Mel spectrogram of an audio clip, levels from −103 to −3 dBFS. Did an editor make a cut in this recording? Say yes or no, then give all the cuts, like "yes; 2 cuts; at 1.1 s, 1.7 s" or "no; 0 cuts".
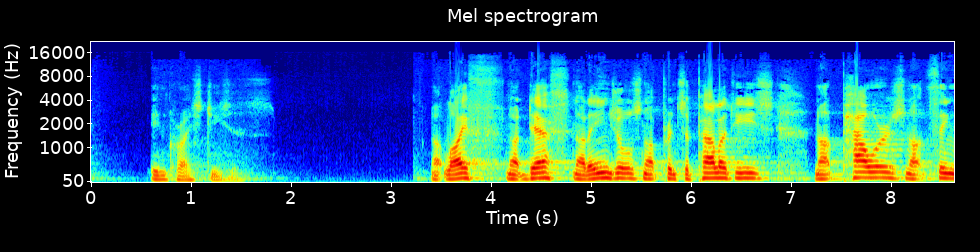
no; 0 cuts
